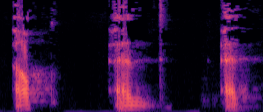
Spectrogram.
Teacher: طرف اللسان مع أصول الثنايا العليا ويخرج منه الطاء والدال والتاء، وتسمى هذه الحروف نطعية.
